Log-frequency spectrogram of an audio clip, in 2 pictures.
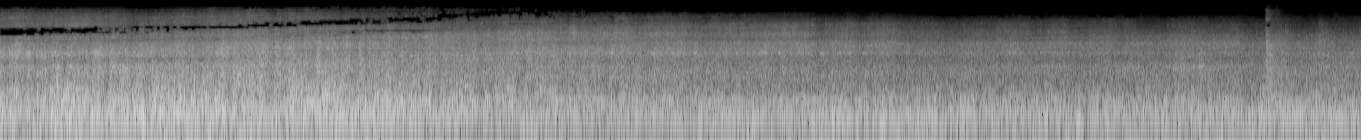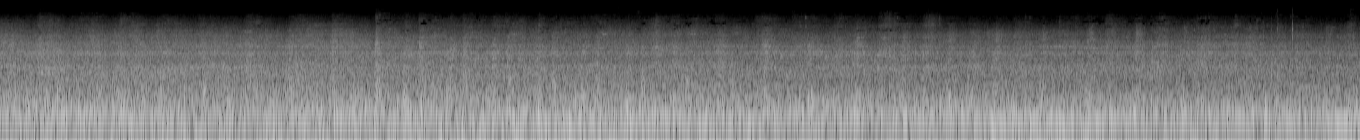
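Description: Freight train of intermodal well cars rolling past, its wheels clacking over the rails in a steady clatter. It is loudest in the first few seconds, with one sharp clank about halfway through.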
